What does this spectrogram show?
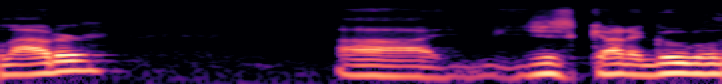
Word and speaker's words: Lowder: last name is pronounced louder l o wde r just yell louder uh you just gotta Google that okay so C designation.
